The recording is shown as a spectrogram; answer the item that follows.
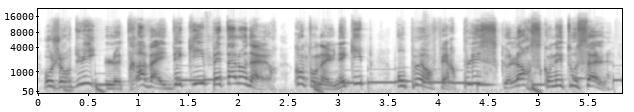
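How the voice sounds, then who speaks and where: A man's voice: very high voice, wildly swooping pitch, normal speed, full character voice. A man voicing an upbeat, encouraging superhero schoolteacher in a French children's cartoon dub. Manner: encouraging, theatrical, announcing.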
